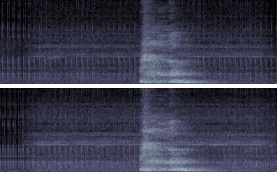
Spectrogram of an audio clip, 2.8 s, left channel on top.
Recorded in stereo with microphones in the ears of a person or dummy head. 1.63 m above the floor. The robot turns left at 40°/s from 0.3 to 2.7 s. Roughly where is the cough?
Centre.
